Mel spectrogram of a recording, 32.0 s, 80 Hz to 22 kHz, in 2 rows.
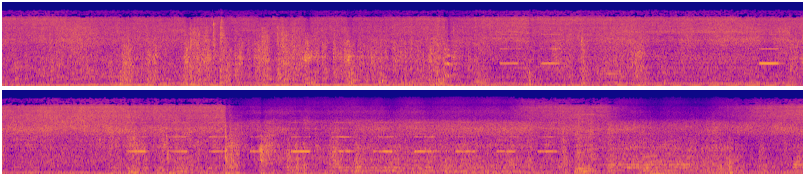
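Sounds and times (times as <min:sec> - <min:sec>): diesel engine running under load: 0:00.0 - 0:32.0
reversing alarm beeping: 0:09.9 - 0:11.3, 0:15.1 - 0:15.7, 0:18.5 - 0:27.7.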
